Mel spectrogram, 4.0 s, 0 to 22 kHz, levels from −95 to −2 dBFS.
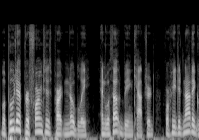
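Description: No faults turn up anywhere in this speech recording.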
